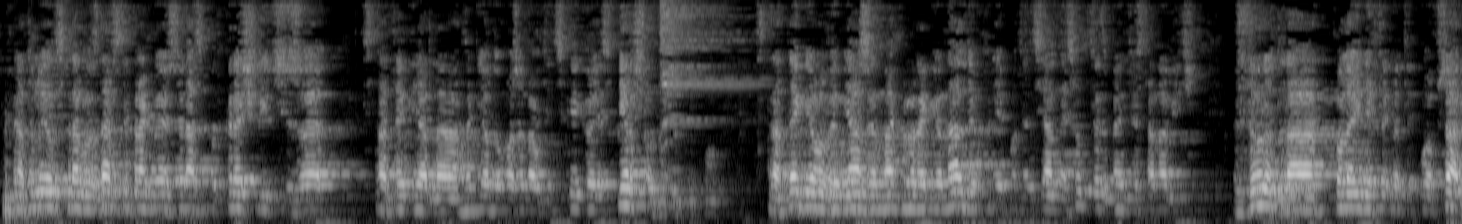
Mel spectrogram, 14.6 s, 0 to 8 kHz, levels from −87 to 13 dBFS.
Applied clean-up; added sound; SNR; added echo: classical method WPE with log-MMSE.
